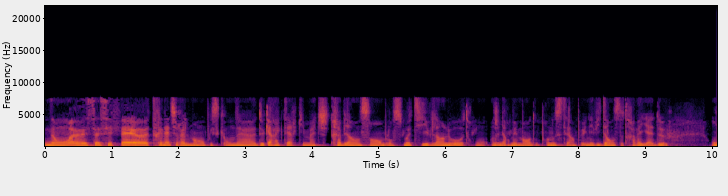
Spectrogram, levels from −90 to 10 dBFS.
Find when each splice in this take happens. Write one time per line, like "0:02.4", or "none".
0:06.8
